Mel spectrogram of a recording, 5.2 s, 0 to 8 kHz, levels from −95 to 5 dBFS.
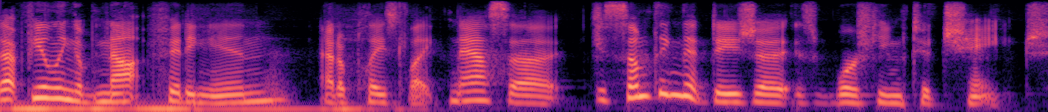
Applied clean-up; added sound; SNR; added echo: neural mask model DeepFilterNet 3.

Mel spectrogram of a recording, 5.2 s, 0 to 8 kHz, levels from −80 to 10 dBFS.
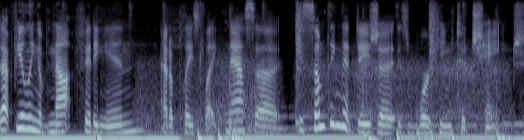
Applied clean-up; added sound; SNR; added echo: none; Breathing; 19 dB; none.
